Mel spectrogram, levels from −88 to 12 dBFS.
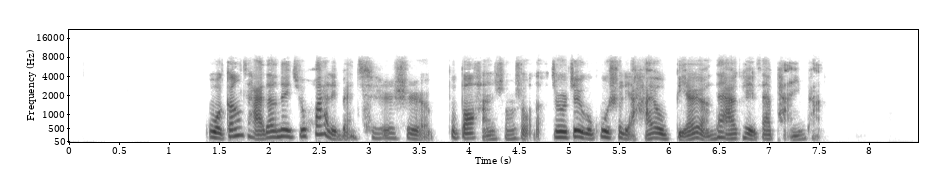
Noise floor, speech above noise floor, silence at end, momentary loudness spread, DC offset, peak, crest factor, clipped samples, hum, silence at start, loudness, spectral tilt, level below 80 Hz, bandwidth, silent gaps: -83 dBFS; 62 dB; 1 s; 12 LU; under 0.1%; -4 dBFS; 20 dB; under 0.1%; none; 1.4 s; -22 LUFS; -5 dB/octave; -68 dBFS; 8.2 kHz; none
